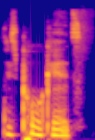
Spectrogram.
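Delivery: a soft, unvoiced aside of pity; pitying whisper. Real, not acted. Host telling listeners of the abused kids, whispered pity. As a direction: breathe it out, barely voiced.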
